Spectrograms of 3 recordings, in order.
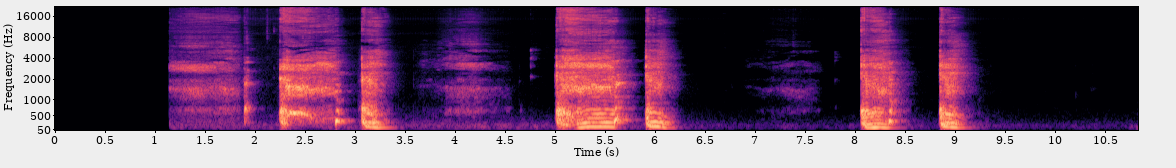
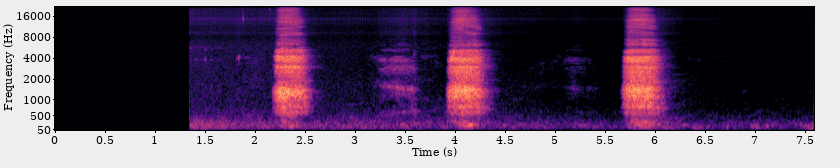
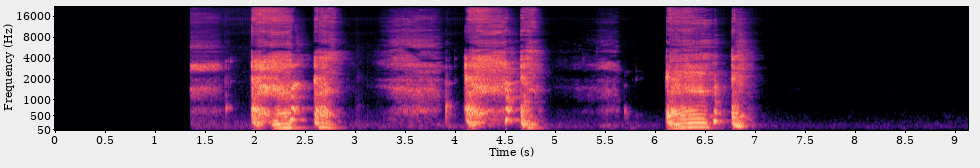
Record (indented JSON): {
  "cough_length": "10.8 s",
  "cough_amplitude": 32767,
  "cough_signal_mean_std_ratio": 0.41,
  "exhalation_length": "7.6 s",
  "exhalation_amplitude": 26522,
  "exhalation_signal_mean_std_ratio": 0.3,
  "three_cough_length": "9.1 s",
  "three_cough_amplitude": 29239,
  "three_cough_signal_mean_std_ratio": 0.42,
  "survey_phase": "alpha (2021-03-01 to 2021-08-12)",
  "age": "65+",
  "gender": "Female",
  "wearing_mask": "No",
  "symptom_none": true,
  "smoker_status": "Never smoked",
  "respiratory_condition_asthma": false,
  "respiratory_condition_other": false,
  "recruitment_source": "REACT",
  "submission_delay": "2 days",
  "covid_test_result": "Negative",
  "covid_test_method": "RT-qPCR"
}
